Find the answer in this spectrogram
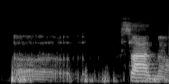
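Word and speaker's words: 三毛: Okay, and then the next syllable is going to be mao, rising tone. San Mao.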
